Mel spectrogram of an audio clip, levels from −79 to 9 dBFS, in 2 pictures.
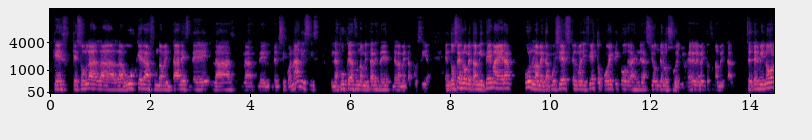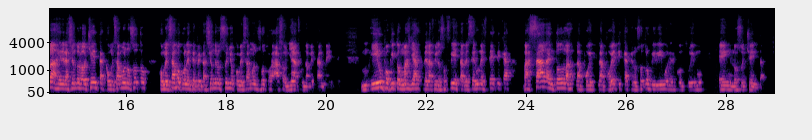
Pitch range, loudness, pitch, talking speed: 130-170 Hz, -27 LUFS, 145 Hz, 190 wpm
